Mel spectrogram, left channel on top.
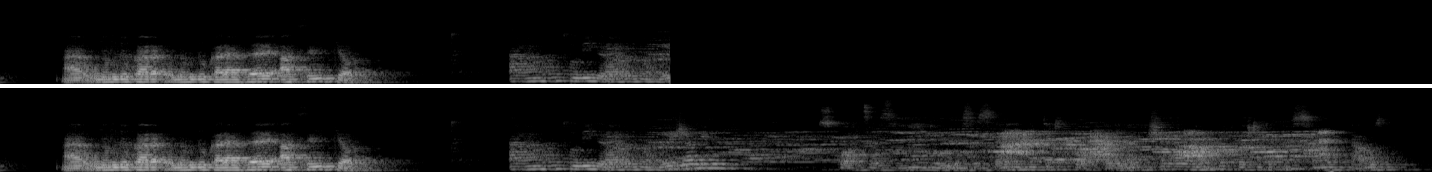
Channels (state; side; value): drops out; left; at 6.7 s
